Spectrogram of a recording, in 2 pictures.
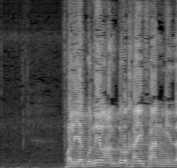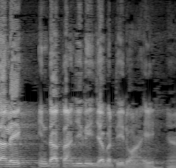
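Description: A man reads aloud in a steady chanting voice, close to a microphone.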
